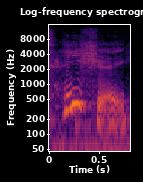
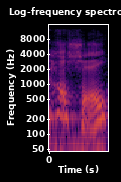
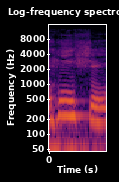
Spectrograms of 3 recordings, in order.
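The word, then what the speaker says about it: heishi: spinner so a sort of and actually you pronounce these beads HEI not heshi but it doesn't really matter we all know what what we're talking about but HEI it was a tribe in New Mexico apparently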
